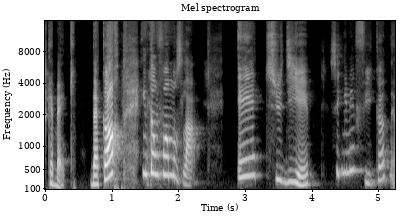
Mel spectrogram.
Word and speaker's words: étudier: É o I com boca de U, é o biquinho. Não é etu, não, hein? Não pode falar etudier.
